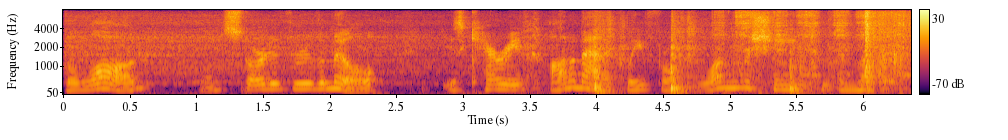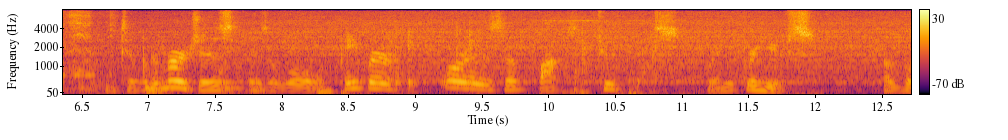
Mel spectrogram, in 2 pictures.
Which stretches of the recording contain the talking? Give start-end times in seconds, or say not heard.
0.0-12.6.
